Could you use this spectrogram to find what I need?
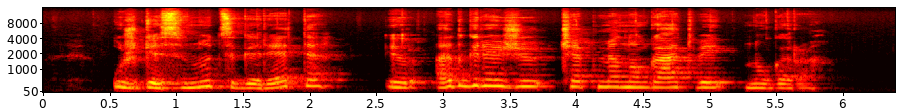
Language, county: Lithuanian, Alytus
